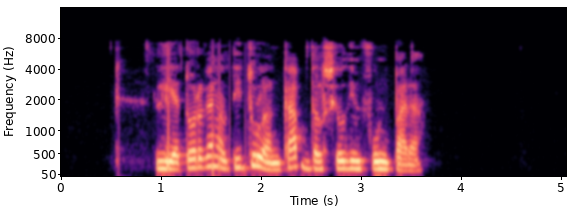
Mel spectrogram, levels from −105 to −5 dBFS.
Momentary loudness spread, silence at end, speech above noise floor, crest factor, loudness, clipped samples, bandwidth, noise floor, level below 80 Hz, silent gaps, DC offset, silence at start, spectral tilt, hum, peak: 8 LU; 1.45 s; over 76 dB; 16 dB; -15 LUFS; under 0.1%; 7.6 kHz; under -90 dBFS; -52 dBFS; none; under 0.1%; 0.95 s; -7 dB/octave; none; -2 dBFS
